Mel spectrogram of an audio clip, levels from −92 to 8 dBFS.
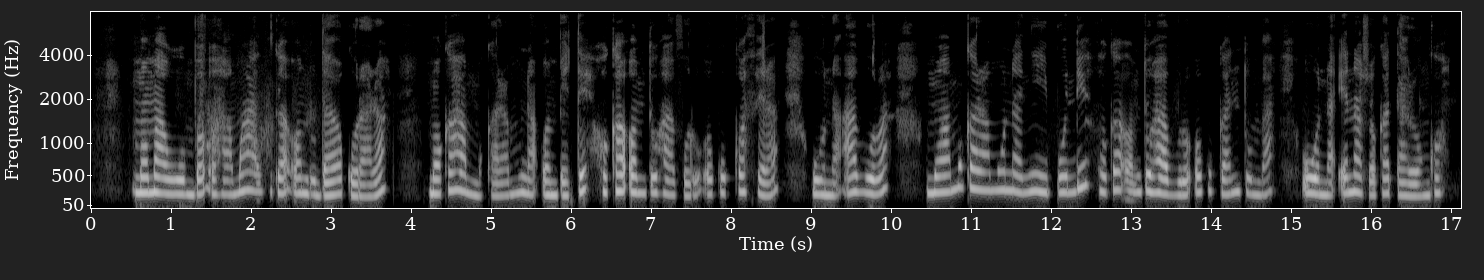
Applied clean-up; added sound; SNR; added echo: none; none; none; none.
